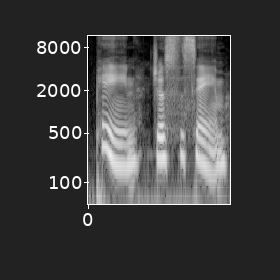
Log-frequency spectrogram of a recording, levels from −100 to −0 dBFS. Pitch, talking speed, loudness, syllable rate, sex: 205 Hz, 170 wpm, -18 LUFS, 3.3 syllables/s, female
